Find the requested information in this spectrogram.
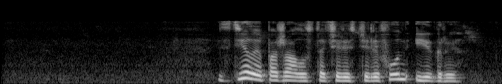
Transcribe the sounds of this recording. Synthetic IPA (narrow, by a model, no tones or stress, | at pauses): zʲdʲe̞lˠəjpɐʐɑlˠʊst̪ət͡ɕɪɾʲɪstʲɪlʲɪfoniɡɾɨ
